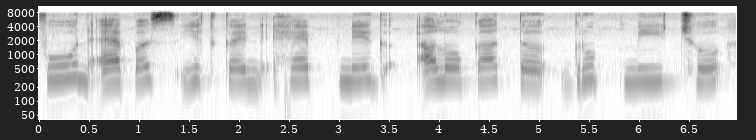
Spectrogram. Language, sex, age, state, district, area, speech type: Kashmiri, female, 45-60, Jammu and Kashmir, Bandipora, rural, read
